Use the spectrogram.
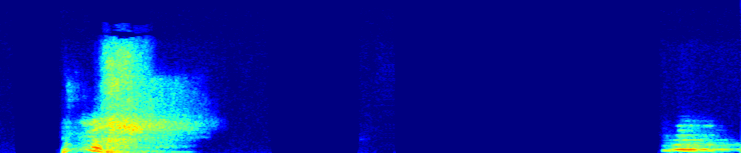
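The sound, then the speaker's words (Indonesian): A single loud sneeze bursts out with a sharp intake and explosive release, followed by nearly three seconds of silence before a voice briefly begins speaking. “Ya, Yahdikumullah yasbarakum.”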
